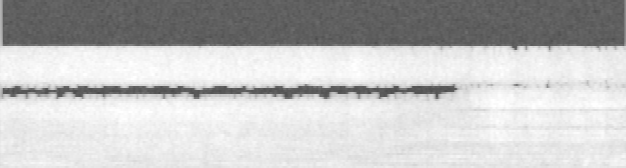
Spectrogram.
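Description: Steady rushing of a fire hose stream spraying into a burned truck's smoking engine compartment, over a low steady engine rumble.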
